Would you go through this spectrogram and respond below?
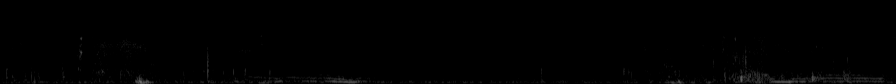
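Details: Sleeping dog snoring, two low drawn-out rumbling breaths with a faint nasal overtone, one near the middle and one near the end, separated by quiet shuffling and soft background noise.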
